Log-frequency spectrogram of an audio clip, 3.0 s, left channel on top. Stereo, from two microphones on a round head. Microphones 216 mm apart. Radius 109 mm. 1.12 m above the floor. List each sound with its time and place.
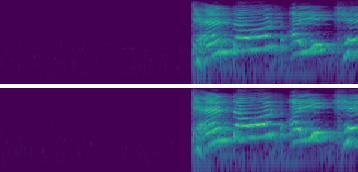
1.6 s a shout: 20° right (ahead or behind), 1.5 m; by 3.0 s 40° right (ahead or behind), 3 m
